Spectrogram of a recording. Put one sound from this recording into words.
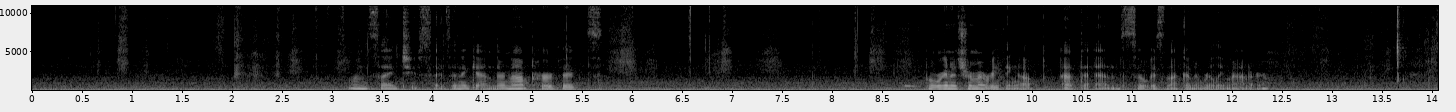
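Paper crinkles softly as fingers fold it.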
